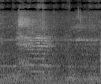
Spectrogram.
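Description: Cattle mooing: one short call about half a second in, over the steady background noise of the cattle yard.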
